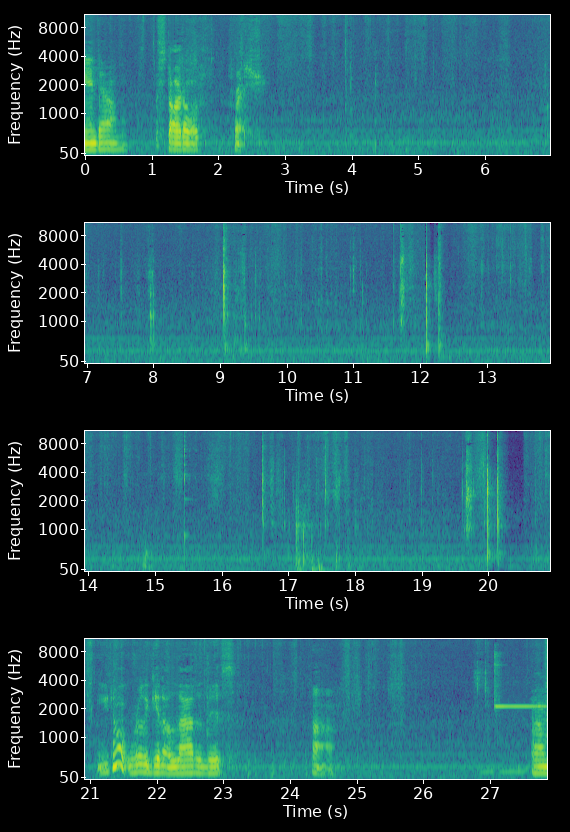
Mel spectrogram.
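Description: Rope rubs and rustles against a glass jar.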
